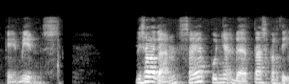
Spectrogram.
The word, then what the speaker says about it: K-means: Jadi K-means gitu ya, bacanya K-means.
